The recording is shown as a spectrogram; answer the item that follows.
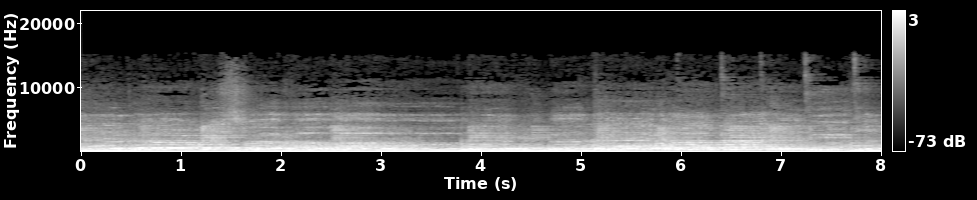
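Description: Live worship band: several voices singing together over held bass notes, drums and piano, with a few cymbal strokes and a change of bass note near the end.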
